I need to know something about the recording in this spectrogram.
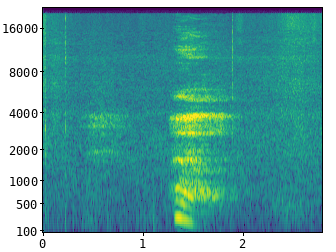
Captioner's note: sigh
